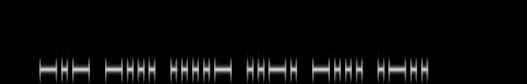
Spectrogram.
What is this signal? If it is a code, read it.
Morse code, heard as a keyed tone, about 22 wpm, 700 Hz. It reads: KB4FBL
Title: USA Call Signs - 6 Characters - 4x Character Spacing - 22wpm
